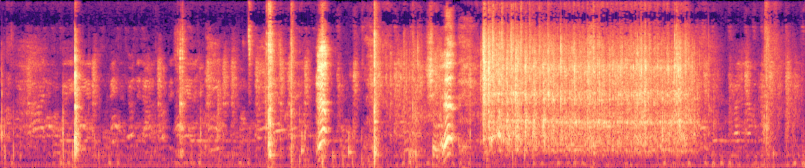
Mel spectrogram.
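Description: Ice rattling inside a metal cocktail shaker, shaken hard for about four seconds in the second half, after a few scattered clinks and knocks of handling.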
